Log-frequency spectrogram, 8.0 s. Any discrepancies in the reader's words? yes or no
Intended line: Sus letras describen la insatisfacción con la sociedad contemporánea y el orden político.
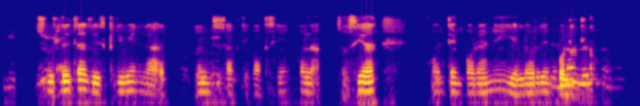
no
